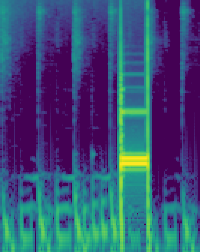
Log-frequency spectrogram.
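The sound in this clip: Telephone line tones play while a call is redialed after a dropped connection: many short, low, evenly spaced pulses, then a loud steady tone that holds briefly before the pulses return.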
